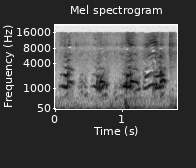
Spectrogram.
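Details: Nine-day-old Standard Poodle puppies beside their mother, recorded 21 March 2018; overlapping high, wavering squeals and whines with a soft low thump in the middle, one pup answering another.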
